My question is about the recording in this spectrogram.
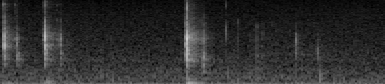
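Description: Computer keyboard being typed on: a handful of separate keystrokes as a search word is entered, with one louder click a little over a second in.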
